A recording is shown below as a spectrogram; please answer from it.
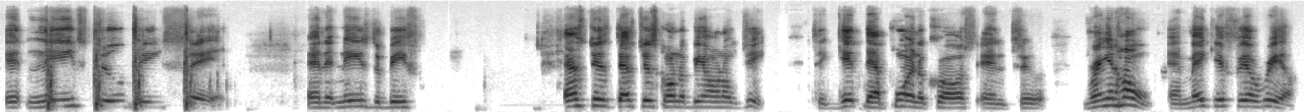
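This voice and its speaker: A man with a high-pitched voice talks as a cast member in an unscripted discussion. He is emphatic and circles back over his phrases with restarts. The sound is dry and close. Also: a bit bright, no echo, rough recording. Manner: emphatic, repetitive, halting restarts. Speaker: stage play cast member.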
